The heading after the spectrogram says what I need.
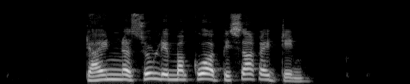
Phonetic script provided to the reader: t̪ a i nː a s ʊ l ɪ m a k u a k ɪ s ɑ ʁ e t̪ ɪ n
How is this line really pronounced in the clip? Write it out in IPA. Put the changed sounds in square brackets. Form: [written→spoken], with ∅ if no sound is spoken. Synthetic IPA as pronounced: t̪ a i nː a s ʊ l ɪ m a k u a [k→p] ɪ s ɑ ʁ e t̪ ɪ n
